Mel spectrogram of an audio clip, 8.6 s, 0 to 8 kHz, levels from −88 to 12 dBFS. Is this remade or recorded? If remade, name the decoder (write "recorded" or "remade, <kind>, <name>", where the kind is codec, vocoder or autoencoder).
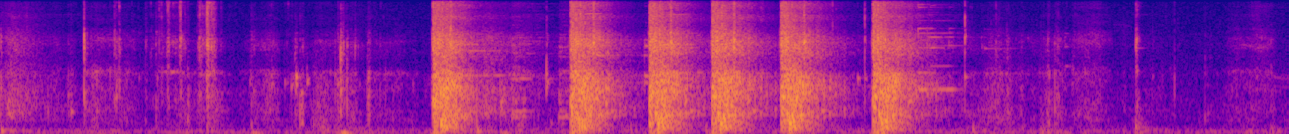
recorded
